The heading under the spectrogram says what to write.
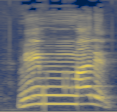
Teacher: Ya, mim malin, dengung punya mim, bukan dengung punya nun. Jadi dia masukkan dengung dalam huruf yang kedua. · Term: idgham kamil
